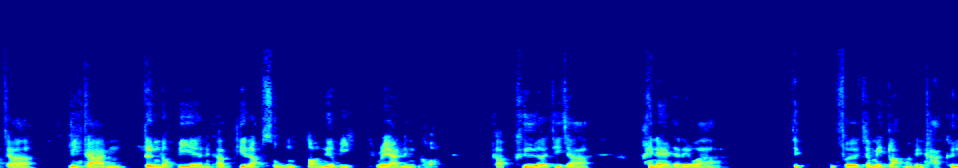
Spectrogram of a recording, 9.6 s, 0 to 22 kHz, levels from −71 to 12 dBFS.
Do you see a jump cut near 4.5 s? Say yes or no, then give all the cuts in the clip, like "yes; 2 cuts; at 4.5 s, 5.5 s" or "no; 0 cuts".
no; 1 cut; at 1.3 s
